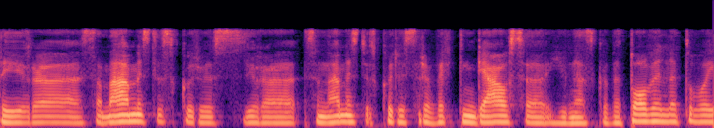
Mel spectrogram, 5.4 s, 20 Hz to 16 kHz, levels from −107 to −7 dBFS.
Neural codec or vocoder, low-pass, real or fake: codec, 16 kHz, 1.1 kbps, Voila-Tokenizer; 7.2 kHz; fake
